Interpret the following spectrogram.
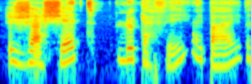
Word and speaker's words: j'achète: So this is pronounced j'achète, j'achète. You hear the j'achète.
